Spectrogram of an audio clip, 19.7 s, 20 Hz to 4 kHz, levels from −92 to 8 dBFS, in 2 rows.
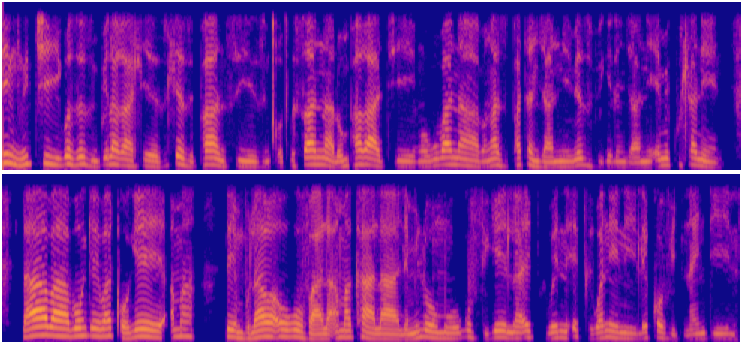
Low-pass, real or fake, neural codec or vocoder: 3.6 kHz; real; none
